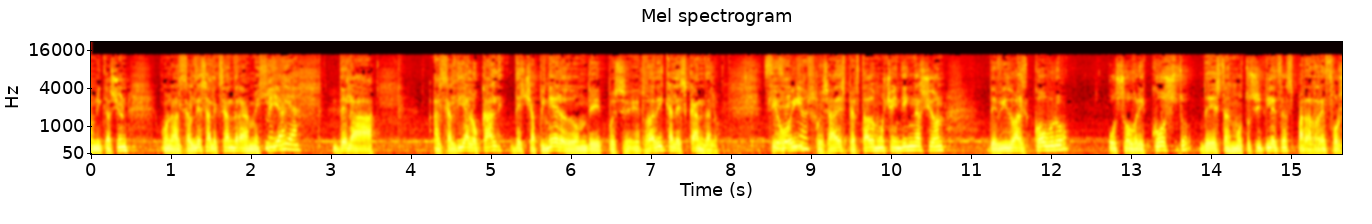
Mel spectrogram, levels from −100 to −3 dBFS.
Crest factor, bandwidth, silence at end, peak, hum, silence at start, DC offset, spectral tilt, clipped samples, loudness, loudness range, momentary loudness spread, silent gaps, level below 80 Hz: 14 dB; 14 kHz; 0 s; -4 dBFS; none; 0 s; under 0.1%; -4.5 dB/octave; under 0.1%; -17 LUFS; 1 LU; 8 LU; none; -44 dBFS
